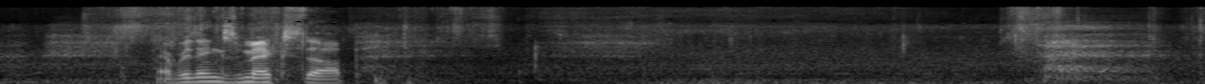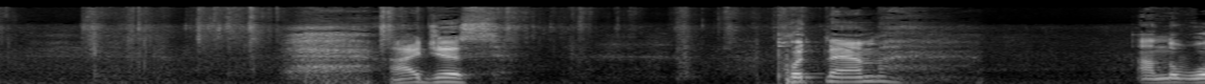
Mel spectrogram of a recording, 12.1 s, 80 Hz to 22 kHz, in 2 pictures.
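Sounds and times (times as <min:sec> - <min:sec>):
man breathing: 0:00.0 - 0:00.8, 0:01.8 - 0:03.7, 0:05.0 - 0:11.2.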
